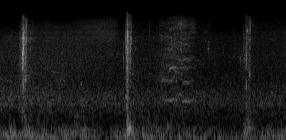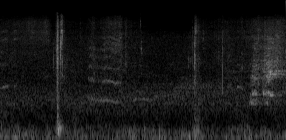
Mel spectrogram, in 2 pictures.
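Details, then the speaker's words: Car windscreen wipers on a dry screen, which normally causes bad shudder, after coconut oil on the blades and polish on the glass: even sweeps, soft tap at each reversal about once a second, no judder; smooth wiper operation. "you haven't got any of that shuttering at all and that's even with the windscreen being dry which would normally bring the shutter on really bad but you can see there that it's really smooth"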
